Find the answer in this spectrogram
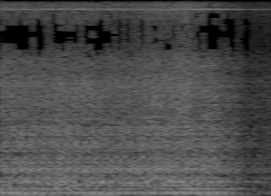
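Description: Boat engine running steadily with a low hum, heard on board. It drops away suddenly near the end.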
